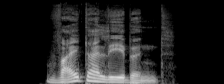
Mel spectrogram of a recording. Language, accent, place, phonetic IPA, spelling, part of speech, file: German, Germany, Berlin, [ˈvaɪ̯tɐˌleːbn̩t], weiterlebend, verb, De-weiterlebend.ogg
- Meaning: present participle of weiterleben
